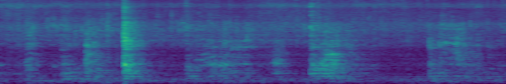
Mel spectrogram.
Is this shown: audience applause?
no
